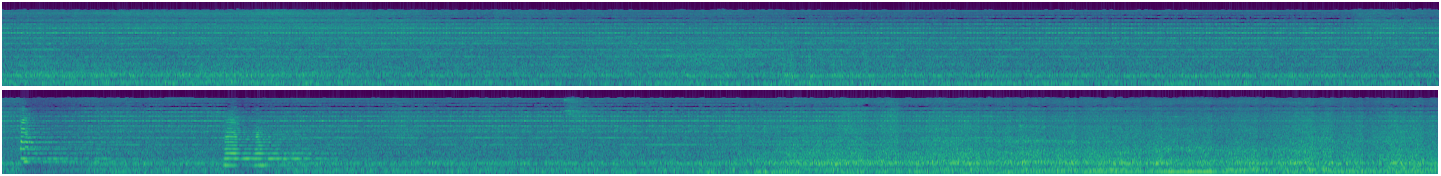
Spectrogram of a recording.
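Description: Two short train-horn blasts about two seconds apart, roughly halfway through, over steady background noise. In the last several seconds the low rumble of an approaching diesel locomotive grows louder.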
